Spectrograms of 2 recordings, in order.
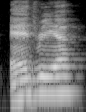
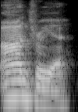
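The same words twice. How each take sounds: First: "Andrea" with a flat-A first syllable, as in "and"; AN-dree-uh pronunciation. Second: "Andrea" opening on a broad "ahn"; AHN-dree-uh pronunciation. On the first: Host checking a viewer's name, "Andrea" said AN-dree-uh. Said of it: "I hope I'm saying it right". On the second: Host offering another version of viewer's name, "Andrea" said AHN-dree-uh. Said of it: "so many different ways of saying it". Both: Shown as a demonstration.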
